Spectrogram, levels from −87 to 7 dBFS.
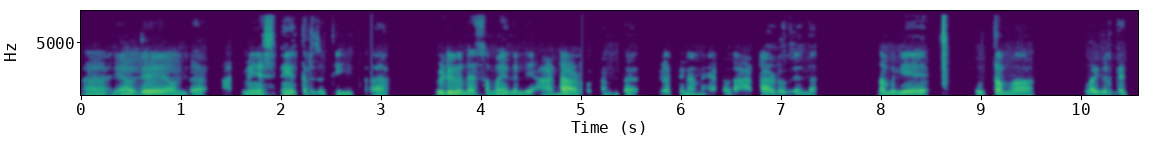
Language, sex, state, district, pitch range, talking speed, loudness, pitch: Kannada, male, Karnataka, Bijapur, 100-120 Hz, 90 wpm, -24 LUFS, 110 Hz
